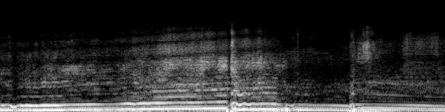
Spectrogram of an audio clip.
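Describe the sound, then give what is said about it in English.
A race car going very fast roars loudly and steadily at high revs, staying on a stationary set of mics the whole time, with a few quick sharp breaks in the tone like rapid gear shifts. “Even though that's a stationary set of mics. And this car is going very fast.”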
